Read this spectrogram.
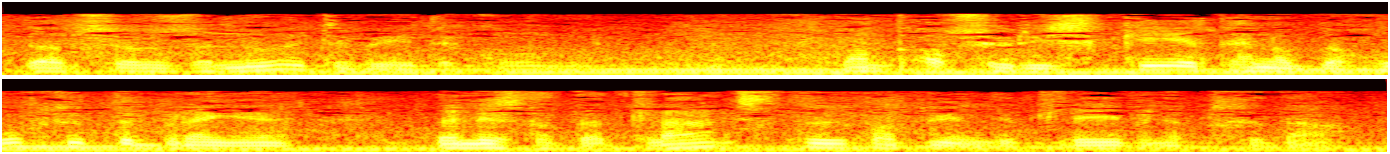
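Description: An actor playing a greedy, menacing corrupt police inspector in a TV crime drama, curt and demanding. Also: male voice, on the low side, very animated, brisk. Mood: threatening. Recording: dull lo-fi outdoor scene, clear noise.

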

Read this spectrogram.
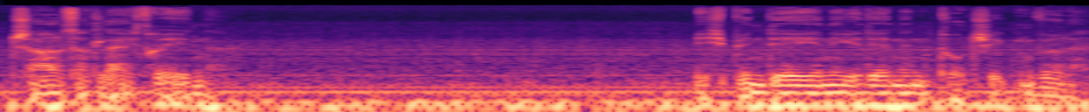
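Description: Very deep, gravelly brooding tormented man. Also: flat delivery. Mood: brooding, resigned. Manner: halting inner monologue, muttering to himself. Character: brooding, tormented man agonizing over reporting a murderer. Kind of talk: vintage German radio crime play acting. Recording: old radio recording, car noise behind.

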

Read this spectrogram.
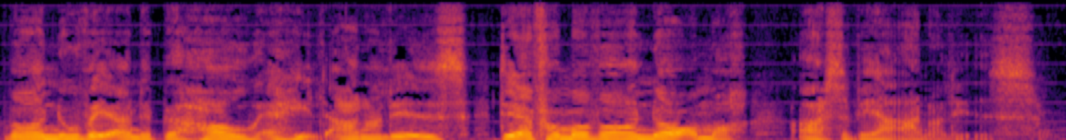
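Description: An old, pedantic professor in a radio drama. His voice is husky and dry in sound, swinging widely in pitch as he lectures with formal, cool deliberation. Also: huge pitch swings, darkish tone, dry recording, full character voice. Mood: measured, lecturing. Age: older. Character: elderly male sociology professor, pedantic, coolly unsentimental orator. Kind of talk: 1960s radio drama acting, public speech.

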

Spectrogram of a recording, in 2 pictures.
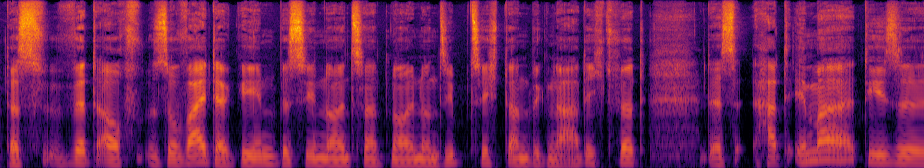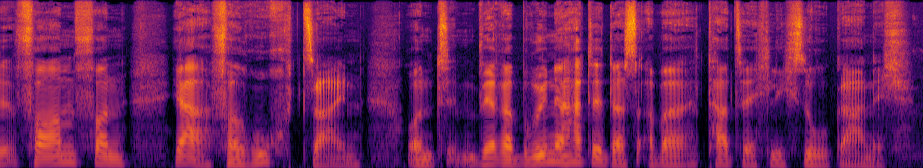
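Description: Man with a gravelly, creaky voice. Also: medium pitch, unhurried, darkish tone, no echo, clean studio sound. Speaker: radio play author interviewed about his work. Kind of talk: explanatory interview talk.

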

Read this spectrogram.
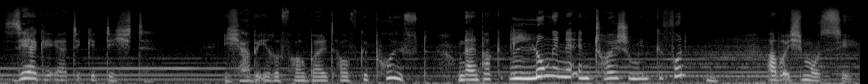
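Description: An actress playing a restless, guarded night-shift worker with curt, evasive delivery in a German radio drama. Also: female voice, medium pitch, sing-song, measured pace. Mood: brooding. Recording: music behind the voice.

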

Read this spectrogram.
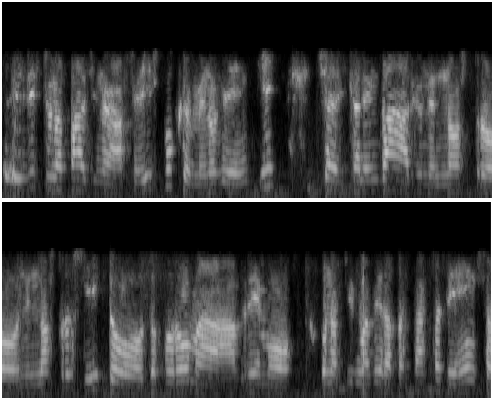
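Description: A man being interviewed about theatre work over the phone, explaining in a thoughtful, somewhat hesitant way. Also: a little high. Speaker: interviewed theatre company co-founder and artist. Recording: narrow tinny phone line.

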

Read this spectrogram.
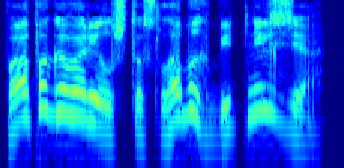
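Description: Guy doing a sweetly clueless young lad, friendly n deadpan, highish voice, fantasy story. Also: a little fast, no room sound, clean studio sound. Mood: thoughtful. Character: polite, naive, oddly earnest young male wanderer.

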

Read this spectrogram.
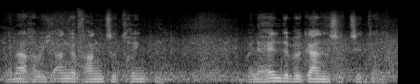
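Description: A man's voice: mid-range voice, fairly even intonation, brisk, close to an everyday voice. A man acting in a radio drama as a frank, resigned former surgeon turned boatman, talking matter-of-factly. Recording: loud boat and outdoor background noise.

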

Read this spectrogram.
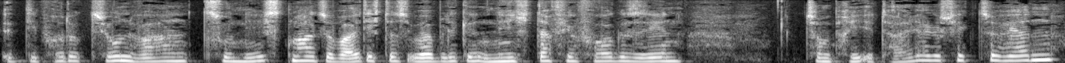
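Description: An older woman, a former radio drama director, talking reflectively and a little haltingly in an interview, repeating words for emphasis. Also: lowish voice, steady tone, dark tone, breathy edge, dry recording.

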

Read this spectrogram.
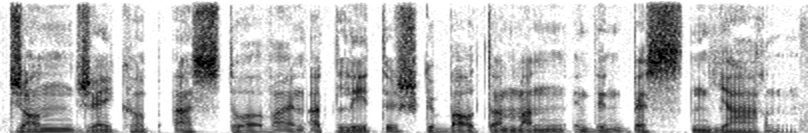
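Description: An actor playing an authoritative narrator in a radio play, formal, deliberate and precise. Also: male voice, deep voice, expressive, exaggerated voice. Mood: formal, exacting. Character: authoritative male narrator, formal and exactingly detailed. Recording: 1970s radio recording, faint noise.

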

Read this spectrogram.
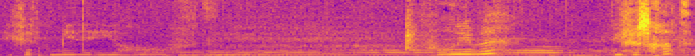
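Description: Woman playing coaxing temptress voice in your head, highish, intimate n whispery, surreal radio play, loud music behind. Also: lively intonation, slow pace. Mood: tender, coaxing. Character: seductive, insidious female tempter voice inside the listener's head. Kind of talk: surreal radio play, addressing the listener directly.

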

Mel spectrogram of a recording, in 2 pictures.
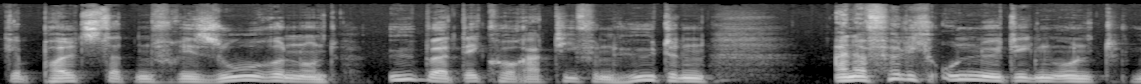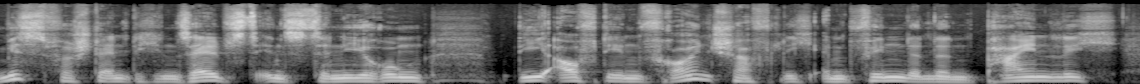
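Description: An actor playing an earnest, learned male chronicler, narrating a literary radio drama in formal, measured, pedantic diction. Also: lowish voice, a little mellow, no echo, studio quality.

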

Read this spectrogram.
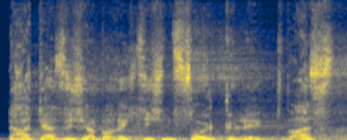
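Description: Man as a gravelly, taunting undead villain. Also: fairly low pitch, normal speed, a little hiss or hum. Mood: dry, taunting. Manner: mock-friendly, dryly sarcastic. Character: taunting, unbothered undead villain and old frenemy. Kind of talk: German comedy audio drama acting. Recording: echoing hall with loud music behind.

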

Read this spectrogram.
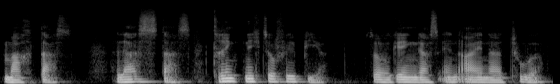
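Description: An actor playing a cheeky, boastful young bricklayer in a German radio play, talking colloquially and defiantly. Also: male voice, fairly low pitch, steady tone, takes it slowly, vocal fry, warm tone, exaggerated voice. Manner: colloquial, provocative, self-justifying.

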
